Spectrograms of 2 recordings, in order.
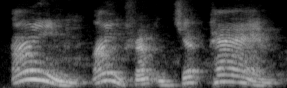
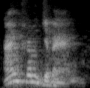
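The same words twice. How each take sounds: First: Very slow, higher-pitched, stretched words; slow demonstration reading. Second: Said in the usual way. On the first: Shown as a demonstration. Teacher repeating the example sentence for students, very drawn out. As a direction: draw out each word of the example answer. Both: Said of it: "is the sentence transcription".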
